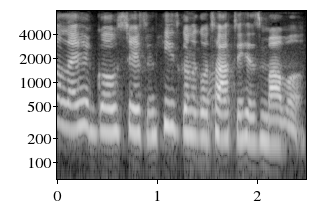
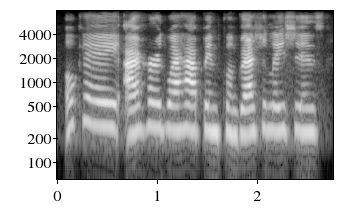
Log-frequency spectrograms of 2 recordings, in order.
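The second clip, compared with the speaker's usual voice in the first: higher, louder acted congratulations; acted hands-off congratulations, pitched up; breezy acknowledgement; 5 semitones higher, 6 dB louder than usual. Acts out Anthony staying out of it.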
